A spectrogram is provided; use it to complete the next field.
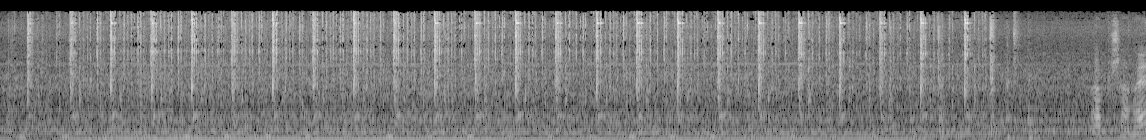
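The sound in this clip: Sewing machine stitching with its thread tension loosened slightly: a fast, steady run of many sharp mechanical ticks over a constant low motor hum, slowing and stopping near the end.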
